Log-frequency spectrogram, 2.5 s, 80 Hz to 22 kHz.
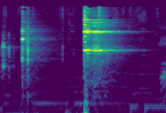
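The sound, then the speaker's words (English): A welded metal part cracks under a 25-ton hydraulic press: one sudden sharp snap with a bright, ringing metallic ping that fades over a moment, preceded by a softer tick; fairly faint overall. “We got a break. Wow, very interesting. So its malleability when cold isn't super good because though it's fairly soft, it does like to break. Cold under a 25-ton hydraulic press.”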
